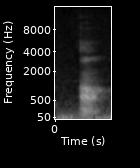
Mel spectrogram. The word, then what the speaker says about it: ans: And don't pronounce the S of this word, okay? Just en, that's the nasal sound.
